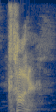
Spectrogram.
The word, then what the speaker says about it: Conchobar: Also, his name is spelled Conchobar. Thanks to our Gaelic friends, it's Connor.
